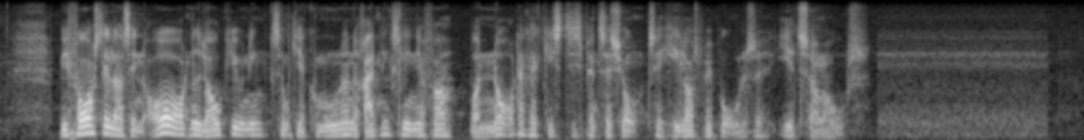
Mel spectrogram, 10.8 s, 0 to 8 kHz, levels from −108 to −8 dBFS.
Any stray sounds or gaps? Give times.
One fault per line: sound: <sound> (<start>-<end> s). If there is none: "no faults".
no faults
